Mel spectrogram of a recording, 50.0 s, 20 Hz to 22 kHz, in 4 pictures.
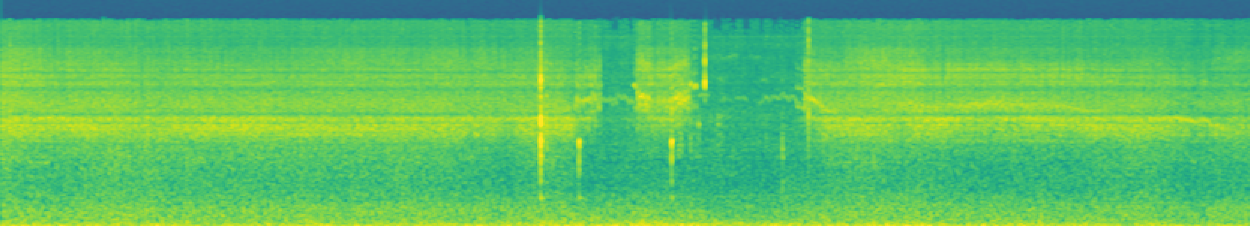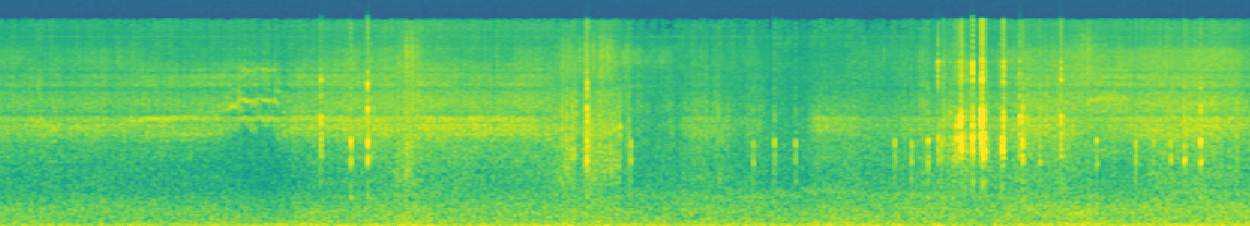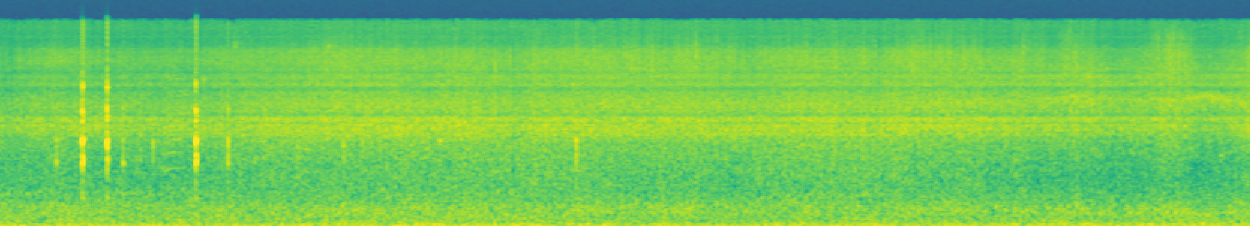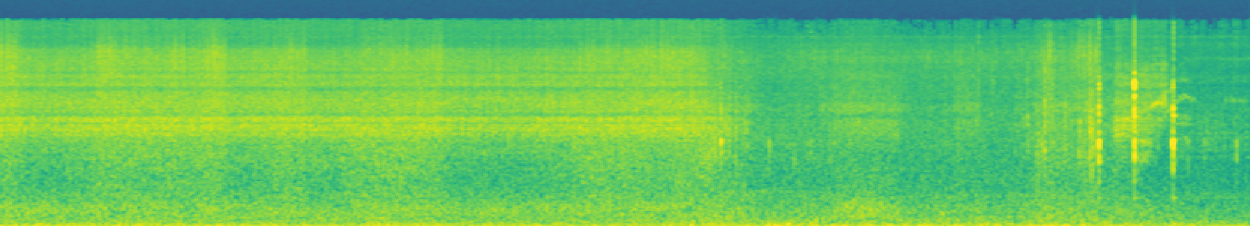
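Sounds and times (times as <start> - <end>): wind buffeting microphone: 0.0 - 50.0.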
